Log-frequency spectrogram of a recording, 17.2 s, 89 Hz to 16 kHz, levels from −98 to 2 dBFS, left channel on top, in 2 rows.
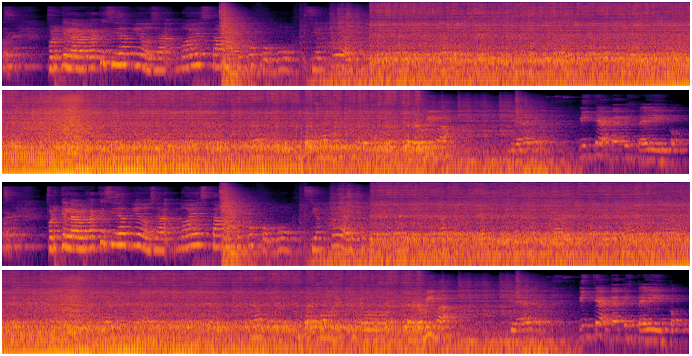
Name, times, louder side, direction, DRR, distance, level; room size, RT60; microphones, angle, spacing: voice 1, 0.0-9.0 9.2-11.9 12.2-14.3, right 1 dB, 45° right, -1 dB, 0.5 m, -30 dB
sound 1, 2.4-15.9, equal, 15° left, 1.3 m, -32 dB
Motorcycle / Engine, 4.2-13.9, left 3 dB, 50° left, 0.4 m, -25 dB
sound 2, 4.6-13.8, left 2 dB, 65° left, 1.1 m, -26 dB
voice 2, 14.9-17.0, right 2 dB, 80° right, -1 dB, 1.4 m, -32 dB
11.5 x 4.2 x 2.3 m, 1.2 s
head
